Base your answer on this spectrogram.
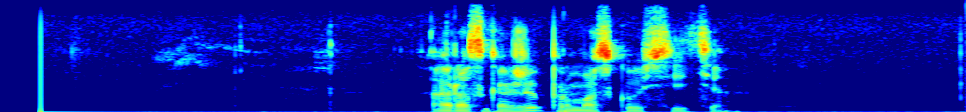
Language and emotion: Russian, neutral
